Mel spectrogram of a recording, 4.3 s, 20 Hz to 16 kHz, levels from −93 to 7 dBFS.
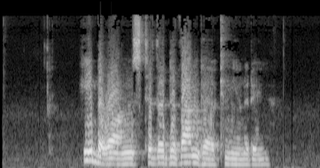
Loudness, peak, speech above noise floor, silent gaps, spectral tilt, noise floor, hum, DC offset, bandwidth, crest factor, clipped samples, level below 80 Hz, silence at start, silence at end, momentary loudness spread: -10 LUFS; 0 dBFS; 36 dB; none; -5 dB/octave; -46 dBFS; none; under 0.1%; 11.5 kHz; 12 dB; under 0.1%; -46 dBFS; 1.1 s; 0.7 s; 8 LU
